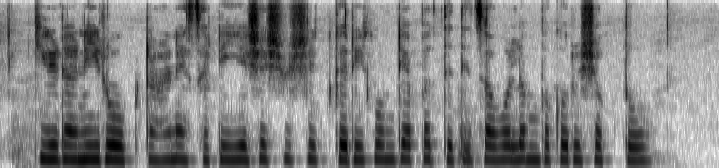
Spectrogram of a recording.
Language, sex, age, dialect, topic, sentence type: Marathi, female, 36-40, Standard Marathi, agriculture, question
